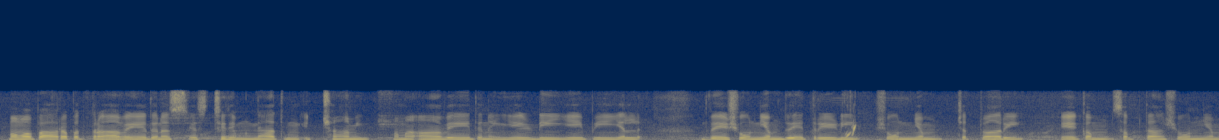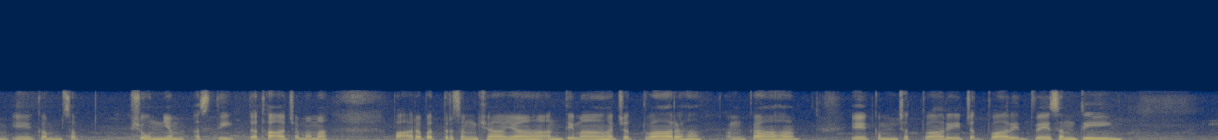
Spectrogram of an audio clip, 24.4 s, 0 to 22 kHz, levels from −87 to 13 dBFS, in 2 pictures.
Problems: constant background noise, continuous background conversations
